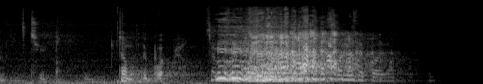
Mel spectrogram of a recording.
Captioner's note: laughs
